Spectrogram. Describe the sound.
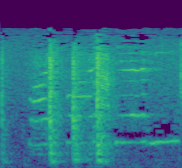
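Three quick, evenly spaced knocks on a door, fairly loud and sharp, with faint voices murmuring underneath and continuing after the knocking stops.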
